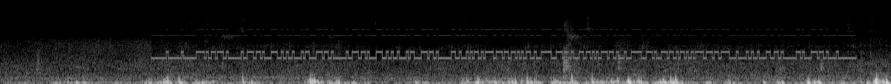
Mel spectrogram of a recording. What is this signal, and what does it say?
RTTY (50 baud, 450 Hz shift), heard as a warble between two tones, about 1500 Hz centre, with static crashes and the noise of a residential street. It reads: AGN? AGN? PSE RPT UR QTH DE OK8G K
